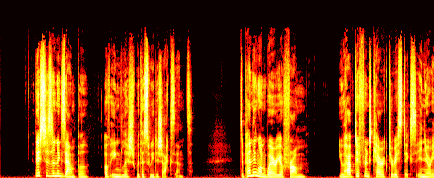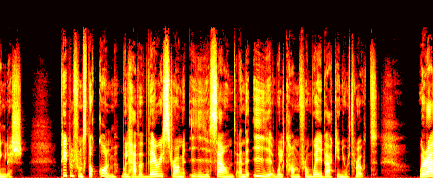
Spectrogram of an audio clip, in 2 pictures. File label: Svenska Accents Dialects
